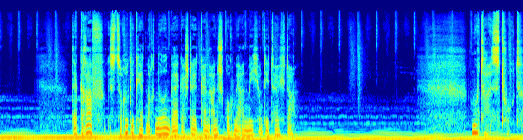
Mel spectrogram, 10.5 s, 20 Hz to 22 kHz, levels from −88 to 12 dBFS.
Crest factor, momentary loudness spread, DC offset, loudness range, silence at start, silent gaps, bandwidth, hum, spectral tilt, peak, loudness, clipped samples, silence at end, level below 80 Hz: 18 dB; 13 LU; 1%; 10 LU; 0 s; none; 17 kHz; none; -4 dB/octave; 0 dBFS; -20 LUFS; under 0.1%; 0 s; -24 dBFS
